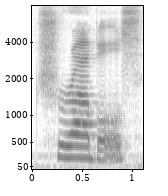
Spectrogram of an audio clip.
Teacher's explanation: So T before R has actually a CH sound.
